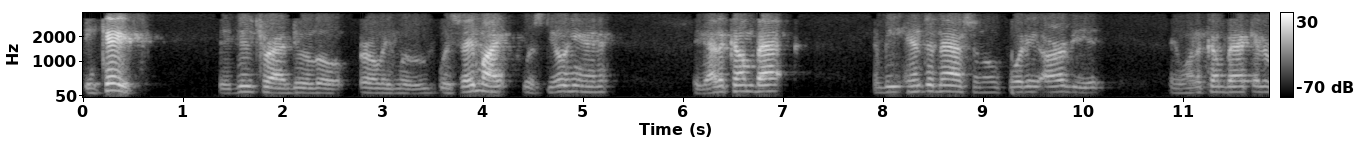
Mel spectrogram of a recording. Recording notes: Conference Call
